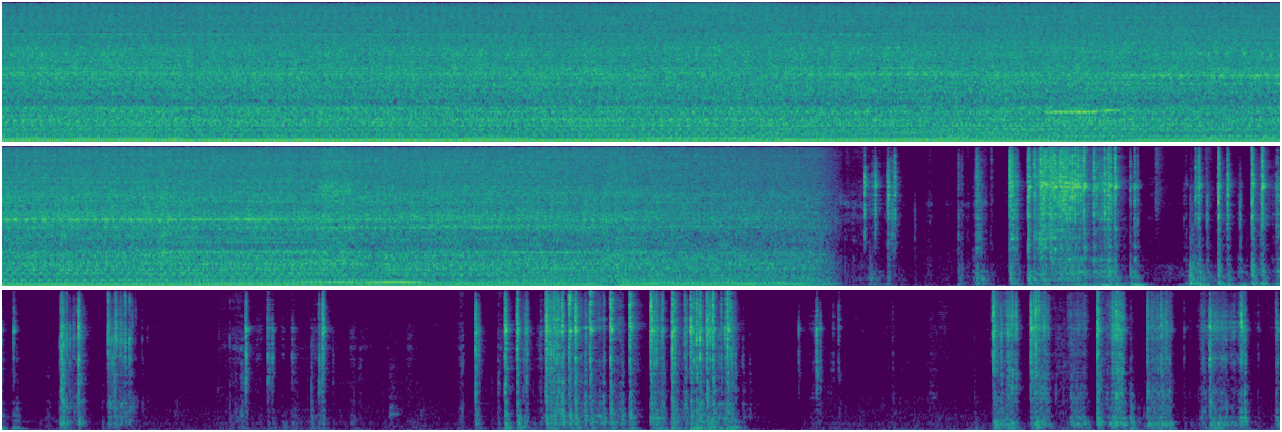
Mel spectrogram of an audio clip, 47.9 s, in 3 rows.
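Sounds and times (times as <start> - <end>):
diesel tractor engine running: 0.0 - 26.5.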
